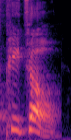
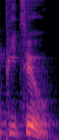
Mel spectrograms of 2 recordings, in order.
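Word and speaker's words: Pitou: episodes or something but i know it's pito i know that's the right way to say the name but i keep saying p2 skillzer says we don't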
